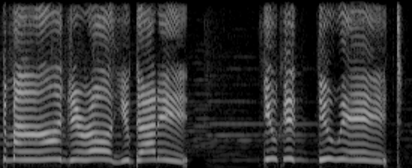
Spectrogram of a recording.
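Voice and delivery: root for your fighter in a high voice; high-pitched encouragement, not shouted; cheering on. Acted. Cheering on game fighter Gerald.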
